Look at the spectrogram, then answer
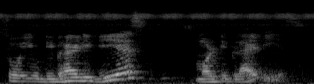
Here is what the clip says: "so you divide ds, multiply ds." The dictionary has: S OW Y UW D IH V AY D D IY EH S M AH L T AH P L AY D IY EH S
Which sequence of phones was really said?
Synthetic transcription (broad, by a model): S OW Y UW D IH B AY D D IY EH S M AH L T AH P L AY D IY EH S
